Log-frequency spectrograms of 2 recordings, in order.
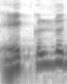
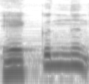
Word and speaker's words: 애끊는: 마음 이런 표현이 있죠 우리가 애끓는 이라고도 이렇게 발음을 하는데 원래는 에 끊는 입니다 얘가 바로 창자를 뜻하는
